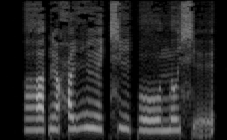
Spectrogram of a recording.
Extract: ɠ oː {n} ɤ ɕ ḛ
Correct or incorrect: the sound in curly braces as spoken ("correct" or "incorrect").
correct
